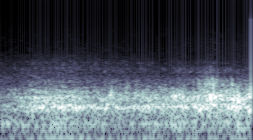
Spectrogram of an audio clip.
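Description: A speedboat engine roars across a lake in a steady, low, rumbling drone, holding at an even loudness throughout with no voices over it.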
